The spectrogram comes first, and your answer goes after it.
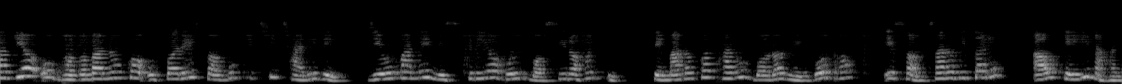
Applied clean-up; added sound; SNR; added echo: neural mask model DeepFilterNet 3.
